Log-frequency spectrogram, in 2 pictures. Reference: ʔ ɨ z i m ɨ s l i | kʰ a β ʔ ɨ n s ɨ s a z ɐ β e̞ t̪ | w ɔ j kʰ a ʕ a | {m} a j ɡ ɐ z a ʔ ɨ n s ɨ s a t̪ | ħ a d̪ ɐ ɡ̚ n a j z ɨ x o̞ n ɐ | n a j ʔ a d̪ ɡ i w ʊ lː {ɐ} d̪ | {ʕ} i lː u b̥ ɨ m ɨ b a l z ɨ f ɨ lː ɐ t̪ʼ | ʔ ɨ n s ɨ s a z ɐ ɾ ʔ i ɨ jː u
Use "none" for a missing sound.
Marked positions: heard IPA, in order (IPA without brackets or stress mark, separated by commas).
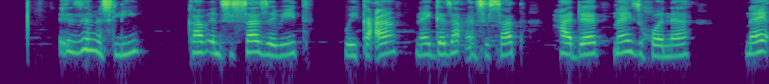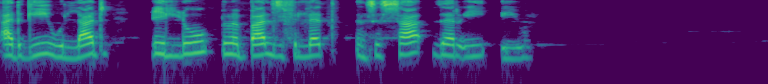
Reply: n, a, ʕ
